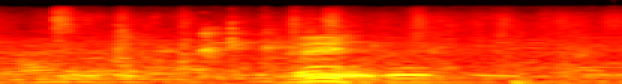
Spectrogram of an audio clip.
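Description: Speech: a man's voice with other voices in the background.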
